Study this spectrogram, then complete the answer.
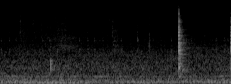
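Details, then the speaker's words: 2002 Tecumseh PowerSport 5–6 hp OHH engine, engine off, governor shaft worked by hand: two sharp metallic clicks as the shaft slips in and out. Its bore in the block has worn oval, letting oil leak out. "That governor, these motors are so poorly designed, that governor, where it goes through the block, will end up wallowing out."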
